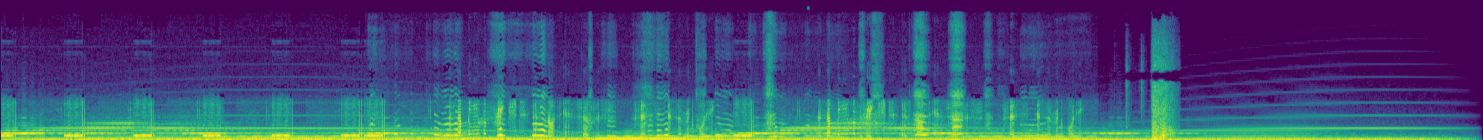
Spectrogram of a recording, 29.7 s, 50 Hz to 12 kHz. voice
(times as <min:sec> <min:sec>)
0:08.7 0:14.7, 0:15.4 0:21.7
